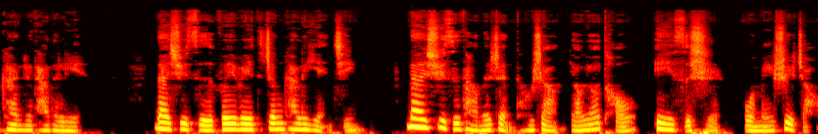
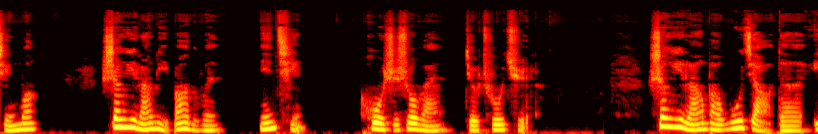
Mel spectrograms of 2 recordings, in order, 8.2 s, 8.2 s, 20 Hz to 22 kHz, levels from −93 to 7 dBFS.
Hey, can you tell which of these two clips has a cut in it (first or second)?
first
